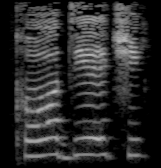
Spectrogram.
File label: goodbye, igbo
